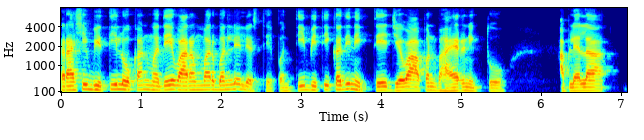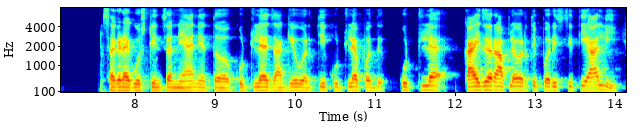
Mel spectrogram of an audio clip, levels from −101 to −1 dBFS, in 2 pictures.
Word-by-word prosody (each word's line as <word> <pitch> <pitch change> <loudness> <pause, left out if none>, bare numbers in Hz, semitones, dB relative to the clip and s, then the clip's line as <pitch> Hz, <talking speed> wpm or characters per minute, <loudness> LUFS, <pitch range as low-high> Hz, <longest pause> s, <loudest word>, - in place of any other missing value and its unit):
तर 130 - +1
अशी 140 +4 +2
भीती 155 +2 -2
लोकांमध्ये 150 -1 -1
वारंवार 145 0 +1
बनलेली 165 +3 -4
असते. 105 -3 -10
पण 110 +1 -9
ती 140 - -2
भीती 140 +2 -4
कधी 155 +4 +1
निघते? 130 -4 -2
जेव्हा 120 +2 +4
आपण 130 +2 -3
बाहेर 115 +1 +1
निघतो. 110 -2 -7 0.7
आपल्याला 115 +2 +1 0.9
सगळ्या 120 -1 +5
गोष्टींचं 115 0 -1
ज्ञान 115 +1 0
येतं, 110 -1 -2
कुठल्या 120 +1 +2
जागेवरती, 115 +1 -2
कुठल्या 125 +2 -1
पद, 115 -1 -3 0.3
कुठल्या 145 +3 +1 0.3
काय, 130 +1 +8
जर 140 +1 +5
आपल्यावरती 135 +1 +2
परिस्थिती 130 +2 -2
आली 145 -7 +2
125 Hz, 130 wpm, -23 LUFS, 115-145 Hz, 0.9 s, काय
